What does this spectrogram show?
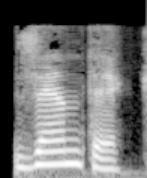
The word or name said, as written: xanthic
